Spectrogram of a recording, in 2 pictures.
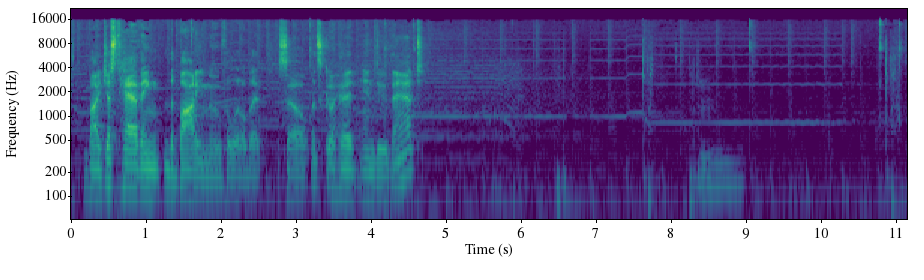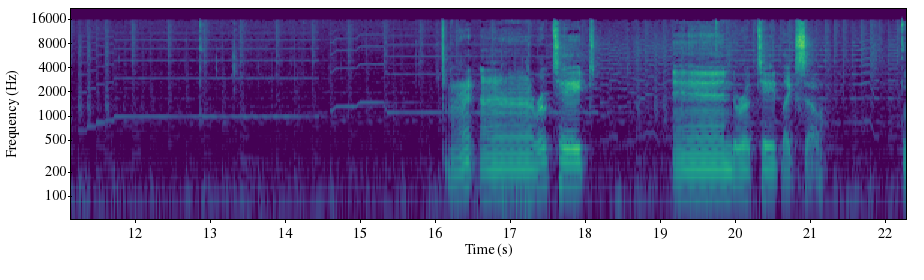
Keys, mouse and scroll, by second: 3.5-4.2 scroll down 10, 4.7-5.2 scroll up 3, 5.3-5.8 scroll down 2, 8.9-10.8 shift+drag, 19.6 alt+r, 19.6-22.2 drag.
